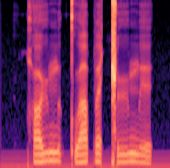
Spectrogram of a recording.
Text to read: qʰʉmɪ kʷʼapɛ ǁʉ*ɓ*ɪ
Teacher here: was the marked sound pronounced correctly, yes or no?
no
